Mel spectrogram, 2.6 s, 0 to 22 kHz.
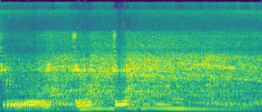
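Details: Suzuki F6A EFI engine, previously hard starting and stumbling on acceleration, after fixing a socket with no continuity and cleaning the injector, check engine light cleared: revs rise and fall cleanly with no misfire or stumble.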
